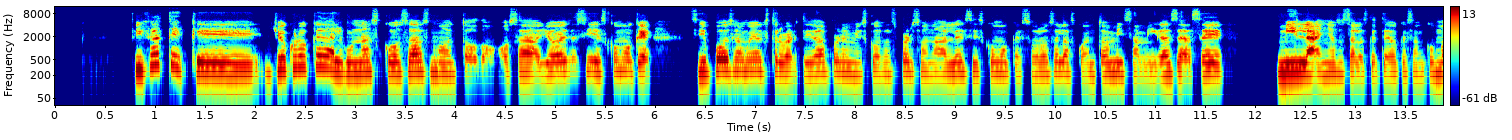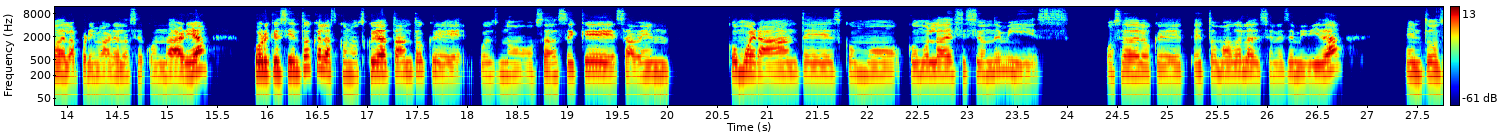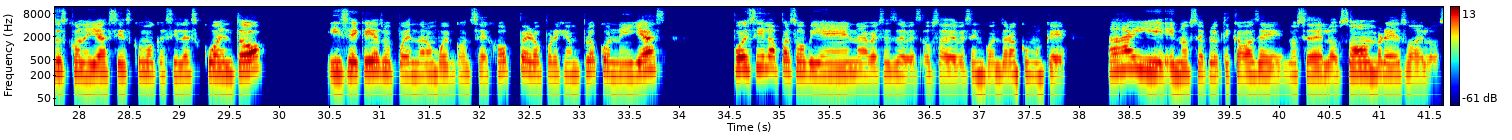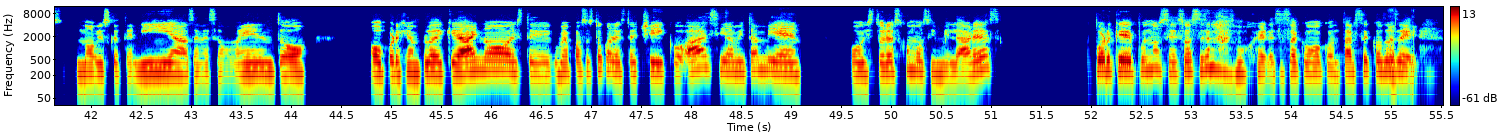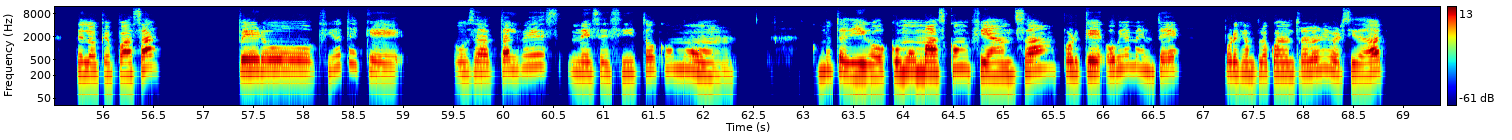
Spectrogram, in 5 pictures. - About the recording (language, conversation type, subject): Spanish, podcast, ¿Qué amistad empezó de forma casual y sigue siendo clave hoy?
- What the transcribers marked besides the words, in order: laughing while speaking: "eso hacen"; other noise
